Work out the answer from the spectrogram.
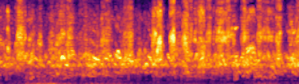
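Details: Budgerigar colony in an aviary, a thick wall of bright, piping chirps and scratchy squeaks from numerous birds overlapping without a break.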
